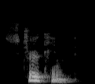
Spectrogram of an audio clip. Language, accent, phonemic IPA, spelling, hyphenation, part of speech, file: English, Southern England, /ˈstɹəʊ̯k.ɪŋ/, stroking, strok‧ing, verb / noun, LL-Q1860 (eng)-stroking.wav
- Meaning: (verb) present participle and gerund of stroke; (noun) 1. The act of making strokes or giving a stroke 2. The act of laying small gathers (plaits) in cloth in regular order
